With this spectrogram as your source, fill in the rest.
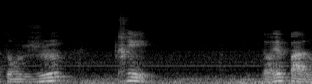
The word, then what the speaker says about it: crée: Quando eu conjugo na primeira pessoa do singular, esse E no final já é fraco, então ele não vai ser pronunciado. Então, je crée.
